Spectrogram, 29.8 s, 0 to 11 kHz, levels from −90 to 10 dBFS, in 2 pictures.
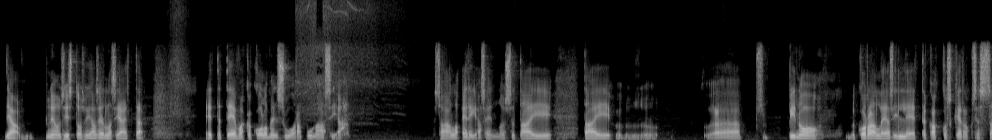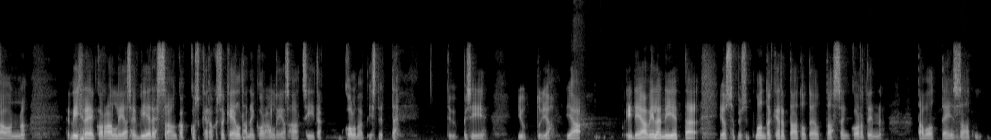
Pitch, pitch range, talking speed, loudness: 85 Hz, 85-95 Hz, 120 wpm, -26 LUFS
